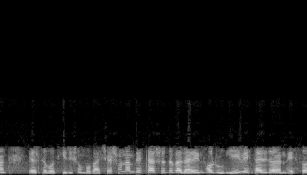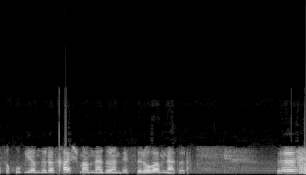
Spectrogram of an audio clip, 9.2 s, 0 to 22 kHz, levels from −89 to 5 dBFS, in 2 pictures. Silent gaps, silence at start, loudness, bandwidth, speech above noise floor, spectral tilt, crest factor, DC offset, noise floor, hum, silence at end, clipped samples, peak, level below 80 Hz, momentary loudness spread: none; 0 s; -19 LUFS; 6.8 kHz; 24 dB; -3 dB/octave; 20 dB; under 0.1%; -42 dBFS; none; 0 s; under 0.1%; 0 dBFS; -74 dBFS; 19 LU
